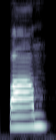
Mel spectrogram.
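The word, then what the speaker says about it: palm: पाम, पाम का मतलब होता है हथेली। पाम में भी एम से पहले एल आया हुआ है, इसलिए इस एल का उच्चारण नहीं किया गया है।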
